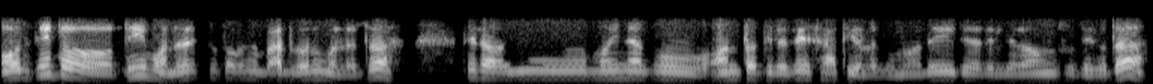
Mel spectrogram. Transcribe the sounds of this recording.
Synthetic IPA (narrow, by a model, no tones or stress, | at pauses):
ʌd͡zuk̪ʌjt̪̬ʌt̪ejbʱʌneɾʌest̪ot̪ʌpãjsbat̪ɡʌɾnubʱʌneɾʌt͡sʌt̪et̪aʌd͡zumʌinakoʌ̰nt̪ʌt̪iɾʌt͡saĩsat̪ʰiɦolaɡʱumʌd̪ʌjt̪et̪at̪elːeɾawnusod̪ekot͡sʌ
